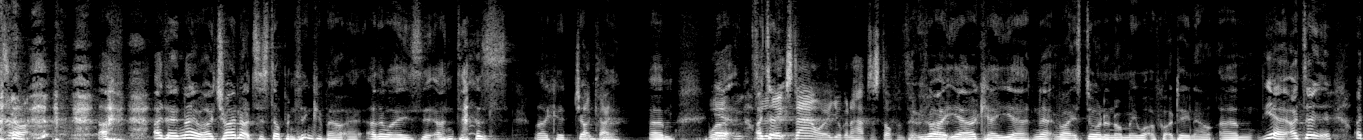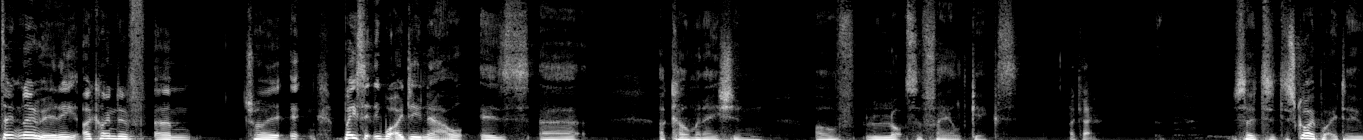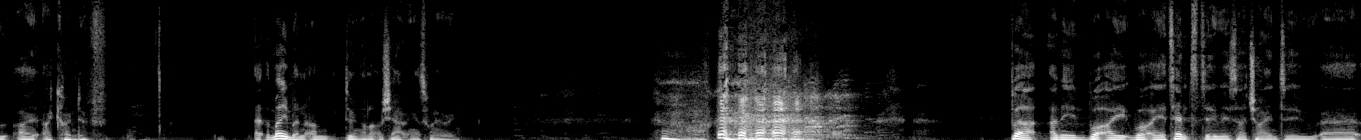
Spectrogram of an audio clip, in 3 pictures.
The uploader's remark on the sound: live from Dave's Leicester Comedy Festival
